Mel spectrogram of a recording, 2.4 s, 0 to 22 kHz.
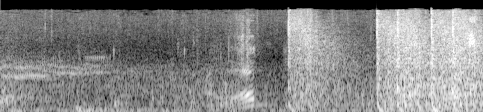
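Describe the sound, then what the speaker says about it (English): A grenade goes off in Fallout 76 amid a noisy firefight, with layered bursts of gunfire-like blasts building to a loud, broadband explosion that fills the final second. "That's a grenade."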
